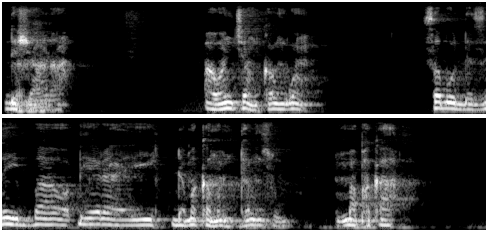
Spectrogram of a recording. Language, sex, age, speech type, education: Hausa, male, 60+, read, tertiary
